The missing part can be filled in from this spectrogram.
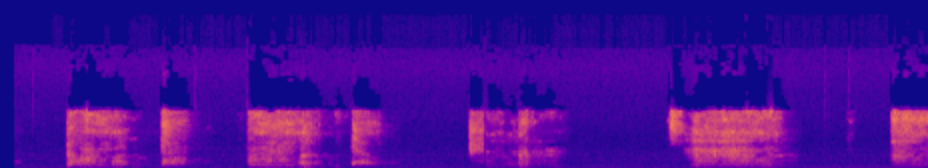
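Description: Repeated harsh, forceful coughs in close succession, a sustained coughing fit strong enough to bring on gagging.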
